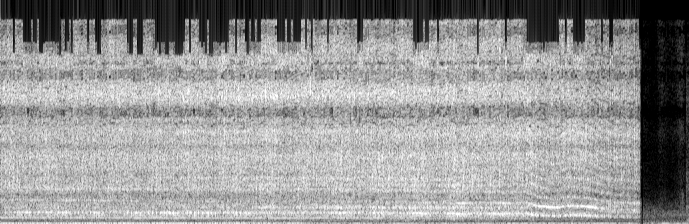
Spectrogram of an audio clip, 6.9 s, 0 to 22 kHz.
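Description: Electric cordless screwdriver driving a 75mm screw into a gazebo frame, a loud continuous high whine held close for over six seconds before stopping abruptly.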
